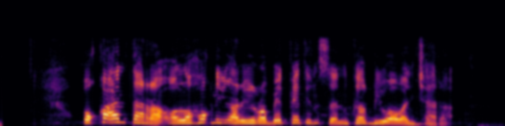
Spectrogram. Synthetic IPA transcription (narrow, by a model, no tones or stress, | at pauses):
ʔɔkaːnt̪aɾaɔlɔɦɔk̚niŋalirɔbɛrt̪̚pɛt̪insɔnkɨrdiwawaɲt͡ʃaɾa̰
